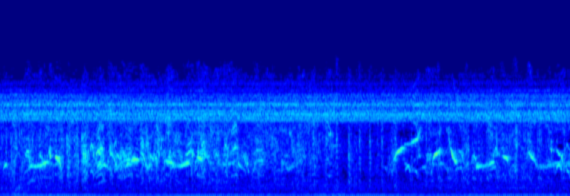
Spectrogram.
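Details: Speke's weavers, which nest in colonies mostly in acacia trees, at Ol Pejeta while weaving their nests: several birds overlap in a busy, scratchy chatter of high twittering and wheezy notes with a steady low hum behind.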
